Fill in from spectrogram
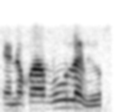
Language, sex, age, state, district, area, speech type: Assamese, male, 60+, Assam, Golaghat, urban, conversation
